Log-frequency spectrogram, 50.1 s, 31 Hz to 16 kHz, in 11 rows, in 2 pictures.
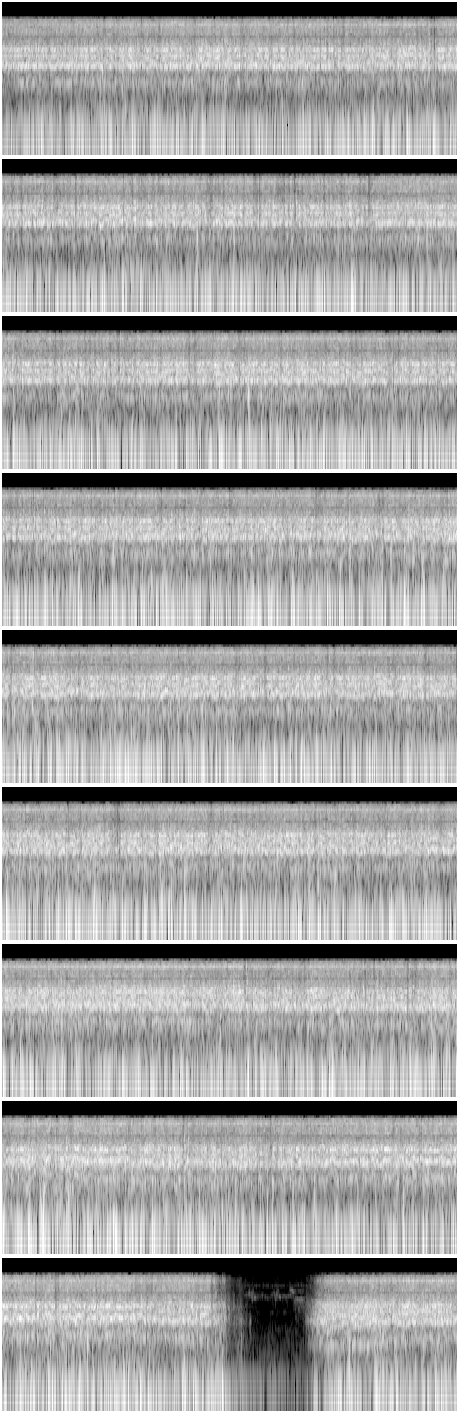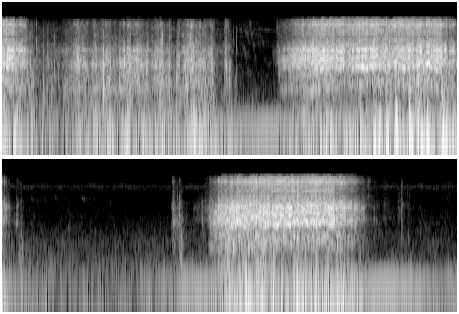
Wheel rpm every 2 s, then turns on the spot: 160, 160, 160, 160, 150, 150, 160, 150, 150, 150, 150, 160, 140, 150, 160, 160, 160, 160, 160, 80, 100, 30, 100, 10, 80.
42-44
